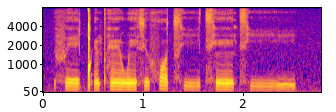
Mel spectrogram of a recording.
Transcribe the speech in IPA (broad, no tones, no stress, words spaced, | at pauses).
feːǃʼɛ̃pʰɛ̃ːwẽ sʉfɔ t͡sʰiːt͡sʰẽːt͡sʰiː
